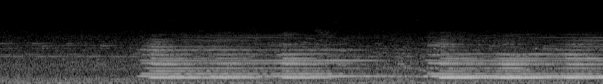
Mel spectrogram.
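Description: Approaching commuter train's locomotive air horn sounding a chord of several notes together. It starts about a second and a half in, then a second long blast begins a little after four seconds.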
